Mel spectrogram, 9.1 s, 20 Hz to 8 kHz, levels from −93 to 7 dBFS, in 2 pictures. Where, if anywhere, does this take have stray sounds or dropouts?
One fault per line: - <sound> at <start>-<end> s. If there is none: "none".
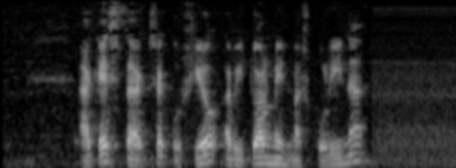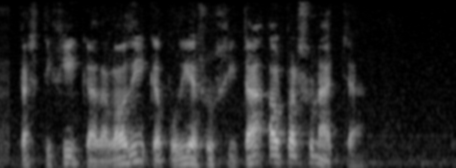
none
